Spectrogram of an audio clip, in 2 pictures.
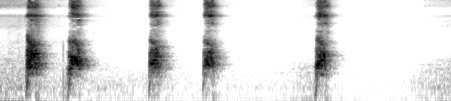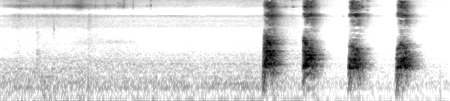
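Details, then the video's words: Barking from Duchess the dog: five loud, spaced barks, a quiet stretch of faint room noise, then four rapid barks at the end, each bark a brief harsh burst. "Duchess barking"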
